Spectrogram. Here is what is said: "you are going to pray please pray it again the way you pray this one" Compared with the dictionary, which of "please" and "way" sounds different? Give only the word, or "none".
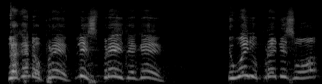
please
